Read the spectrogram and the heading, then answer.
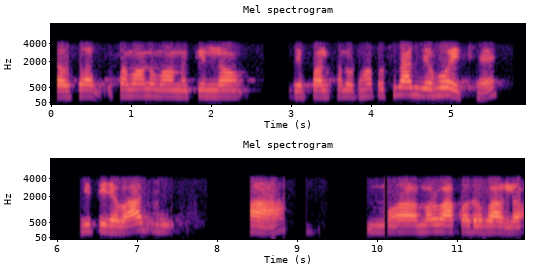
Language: Maithili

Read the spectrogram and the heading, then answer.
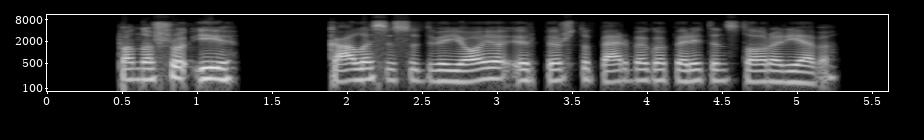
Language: Lithuanian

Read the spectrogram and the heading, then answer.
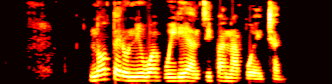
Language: Western Highland Purepecha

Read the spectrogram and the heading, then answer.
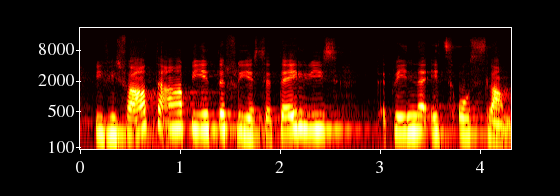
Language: Swiss German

